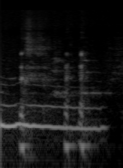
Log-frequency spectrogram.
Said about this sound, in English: You're going to murder everybody in the dark cabin that you live in and just go stare into the woods while wolves howl in the distance.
